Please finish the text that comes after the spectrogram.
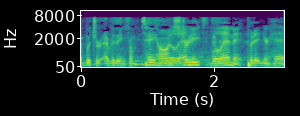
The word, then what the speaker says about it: Willamette: Is it not Willamette? Is that not how you say it? Willamette.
